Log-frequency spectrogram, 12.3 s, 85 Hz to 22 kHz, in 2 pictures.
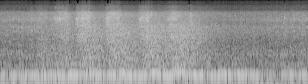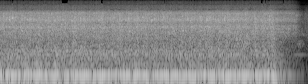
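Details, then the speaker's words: Small-block Chevy V8 from a Jeep YJ, fuel fed directly from the tank, running: deep rumble with sharp throttle blips, then a steady, even idle before shutdown; sounds healthy despite needing work. "y'all that sounds so good oh man i want to drive this thing now"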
